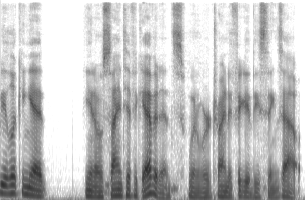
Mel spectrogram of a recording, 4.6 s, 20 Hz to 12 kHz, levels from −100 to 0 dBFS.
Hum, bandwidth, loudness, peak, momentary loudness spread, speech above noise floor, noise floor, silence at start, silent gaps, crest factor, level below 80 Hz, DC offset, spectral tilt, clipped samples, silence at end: none; 12 kHz; -28 LUFS; -6 dBFS; 10 LU; 31 dB; -58 dBFS; 0 s; none; 22 dB; -42 dBFS; under 0.1%; -6.5 dB/octave; under 0.1%; 0.1 s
